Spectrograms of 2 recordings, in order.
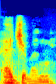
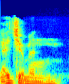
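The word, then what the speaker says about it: Freema Agyeman: No, it's, if we're talking about the actress, that is a soft G, or think of it as DZ, Adjaman.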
